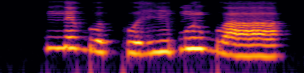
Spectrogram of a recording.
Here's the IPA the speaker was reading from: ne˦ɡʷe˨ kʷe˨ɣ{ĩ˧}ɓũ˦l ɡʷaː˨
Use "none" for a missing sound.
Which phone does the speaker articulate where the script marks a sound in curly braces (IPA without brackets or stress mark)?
ĩ˧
